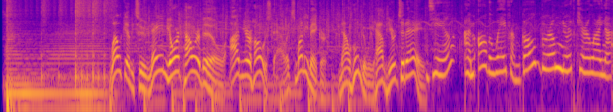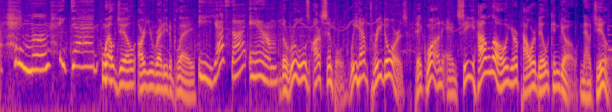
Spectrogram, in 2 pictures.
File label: radio dialogue sample spot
